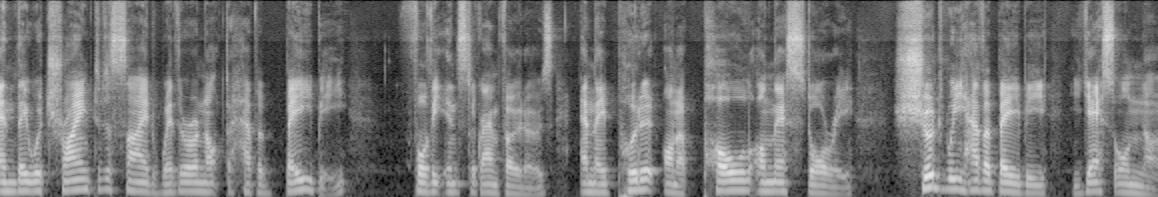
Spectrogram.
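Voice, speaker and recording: A man with a New Zealand accent is heard on a very clean recording with a silent background. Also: medium pitch for a man, ordinary pitch variation, fairly slow pace. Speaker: podcast host. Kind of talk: casual interview chat.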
